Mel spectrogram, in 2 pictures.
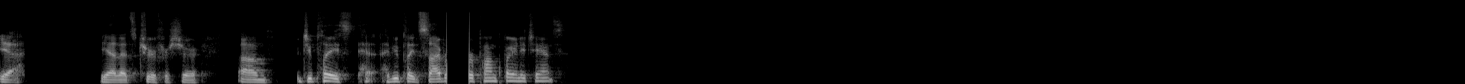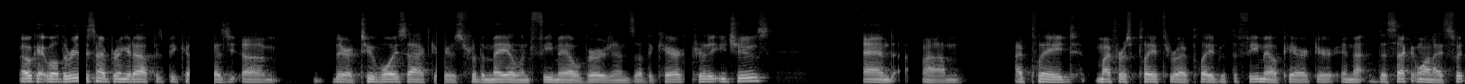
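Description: Speech is interrupted by five blocks of digital silence, at 4.47 to 4.69 s (228 ms), 15.43 s, 16.54 to 16.80 s (256 ms), 19.02 s and 21.49 s, the three short ones each 85 ms long, which fits a 4096-sample buffer left unfilled. Each begins and ends abruptly. The waveform drops to a near-flat line, and the spectrogram shows a dark vertical gap. Two rebuffering stalls, at 10.17 to 10.86 s (0.69 s) and 12.86 to 13.64 s (0.77 s), occur because the player ran out of downloaded audio. Speech halts, then resumes exactly where it stopped, adding time without losing any sound. These show as flat silent stretches, with the speech on either side joining up unbroken.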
